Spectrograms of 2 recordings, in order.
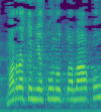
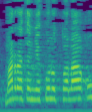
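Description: Both takes have the same delivery.

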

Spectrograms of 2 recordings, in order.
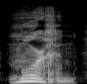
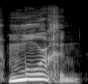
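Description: First: Said in the usual way. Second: High, loud exclamation of Morgen!; Morgen! cried out high and loud; joyful cry. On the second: Acted. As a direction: burst out Morgen! with joy. Joyful outburst about tomorrow.

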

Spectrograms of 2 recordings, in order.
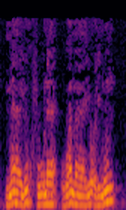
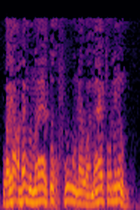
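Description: First: يخفون and يعلنون begun with "yu", not "tu"; y sound starting both يخفون and يعلنون; third-person ya. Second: Said in the usual way. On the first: Shown as a demonstration. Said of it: "بياء الغيب فيهما". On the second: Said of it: "قرأ قالون كلمتي ما تخفون".

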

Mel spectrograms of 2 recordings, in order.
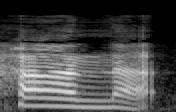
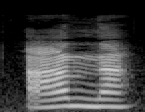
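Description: First: Put-on loud, high cry of an upset child; sobbed cry. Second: Put-on high, loud pleading child's call; imploring little voice. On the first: Davy throwing his arms round Anna, sobbed cry. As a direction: cry the name out, acting a sob. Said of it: "singhiozzò Davy buttandole le braccia al collo". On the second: Davy calling Anna from the door, imploring little voice. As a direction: call out pleadingly like a small boy. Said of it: "una vocina implorante chiamò". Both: A narrator's reading.

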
